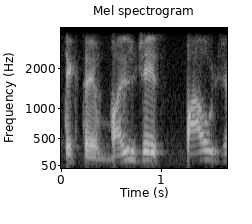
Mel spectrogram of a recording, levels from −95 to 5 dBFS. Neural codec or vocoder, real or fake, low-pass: none; real; 3.6 kHz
